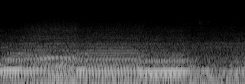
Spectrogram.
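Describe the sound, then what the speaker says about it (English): A Ford Mustang in drag mode accelerates hard. Its loud, close engine note climbs, then drops sharply at two quick upshifts before pulling strongly again, with no voices. "the upshift shakes the entire car"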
